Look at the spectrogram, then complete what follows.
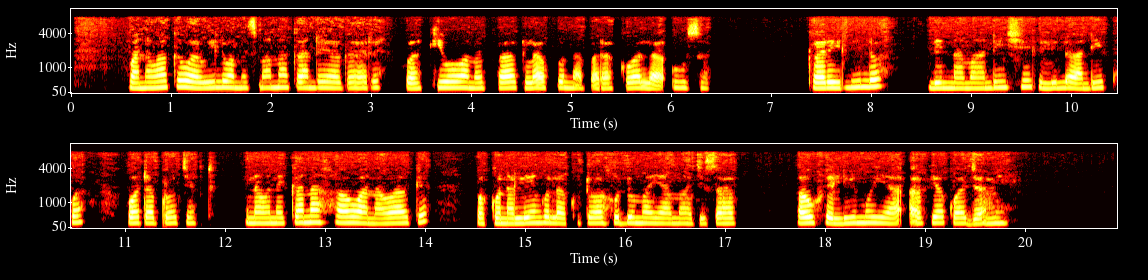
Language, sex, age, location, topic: Swahili, female, 25-35, Nakuru, health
